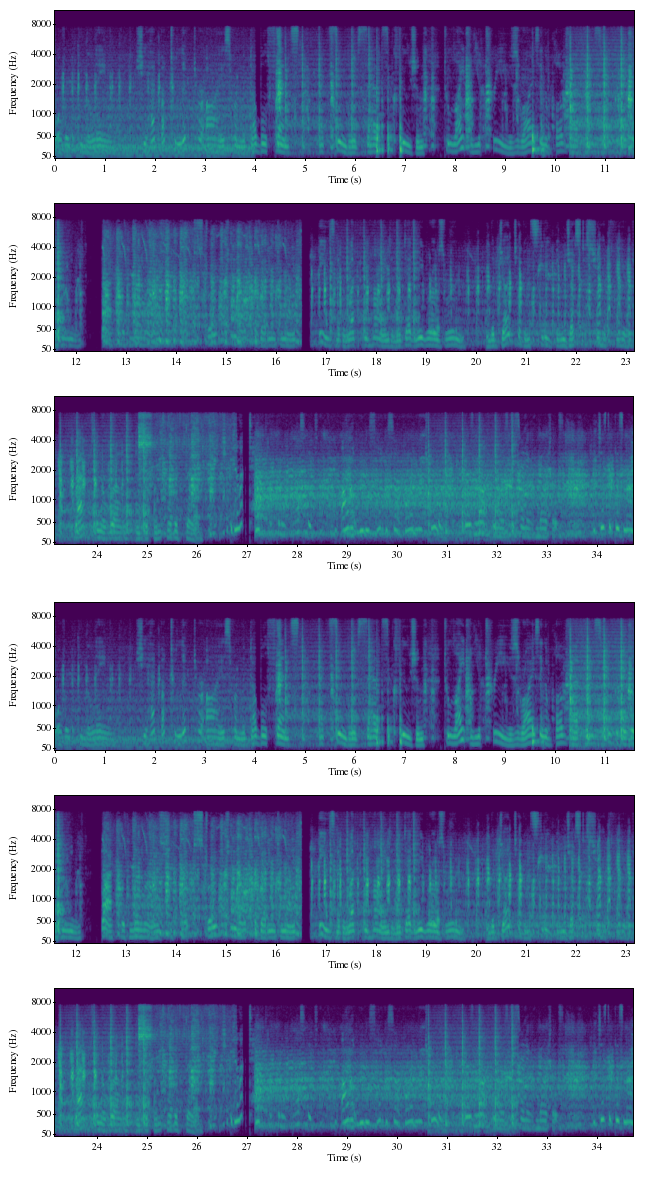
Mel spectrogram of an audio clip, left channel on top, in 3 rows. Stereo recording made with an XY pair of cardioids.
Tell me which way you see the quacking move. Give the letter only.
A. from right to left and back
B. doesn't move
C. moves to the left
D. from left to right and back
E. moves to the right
D.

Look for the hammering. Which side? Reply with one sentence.
In this clip you hear the hammering in the centre.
